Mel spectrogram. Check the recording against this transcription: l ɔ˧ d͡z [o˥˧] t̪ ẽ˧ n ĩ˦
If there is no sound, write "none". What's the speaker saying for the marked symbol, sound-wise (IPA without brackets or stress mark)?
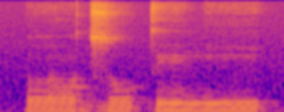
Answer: o˧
